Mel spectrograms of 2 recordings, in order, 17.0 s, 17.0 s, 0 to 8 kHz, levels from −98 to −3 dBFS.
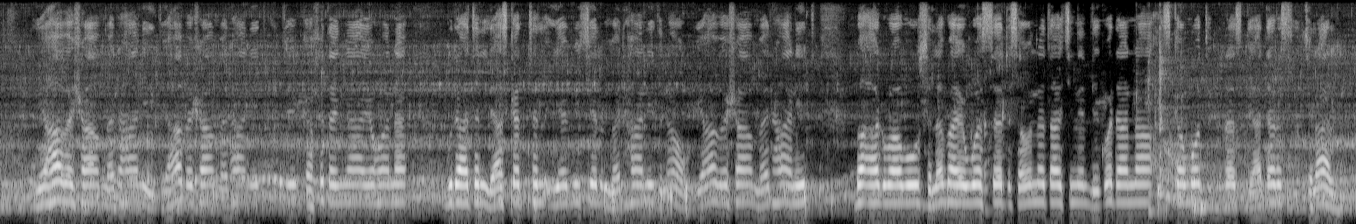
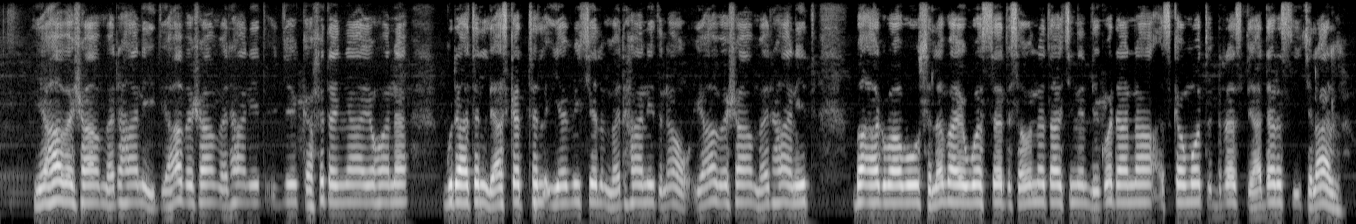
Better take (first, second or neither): second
